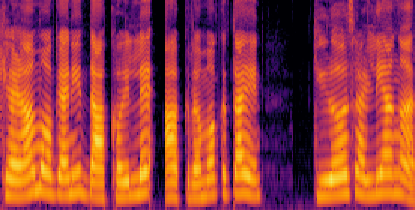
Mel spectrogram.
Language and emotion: Goan Konkani, disgusted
